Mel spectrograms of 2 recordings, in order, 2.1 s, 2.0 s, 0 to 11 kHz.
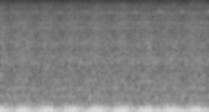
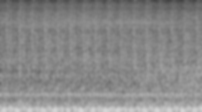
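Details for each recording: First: Chevy Tahoe V8 after an oil and filter change that drained chunky water-oil sludge: deep, steady idle with no ticking or knocking. Oil pressure holds at 50 and it is much quieter, silent once oil pumped. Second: Chevy Tahoe idling cold after an oil change and spraying out the bottom end: fast, even rattling ticks over a low idle rumble. Owner suspects lifter tapping or rods, with the bottom end worn by water-oil contamination. A head gasket sealer appears to be holding.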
